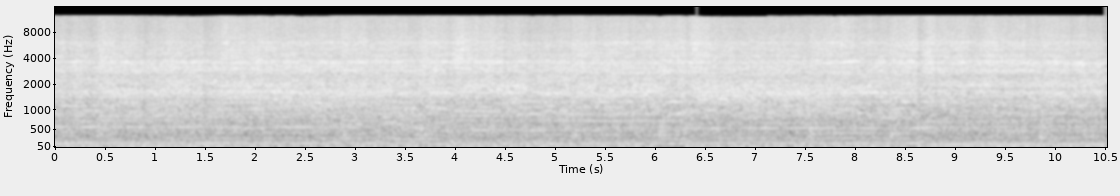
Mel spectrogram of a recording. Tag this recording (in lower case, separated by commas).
heavy metal, rock music, music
